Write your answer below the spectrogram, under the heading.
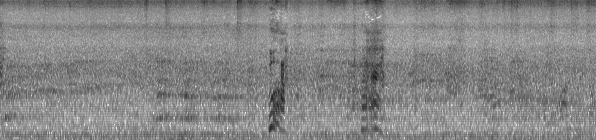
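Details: Alex, a Golden Retriever, barking while playing hide and seek: two short, sharp barks about a second and a half apart, set against a steady background hiss and low hum.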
